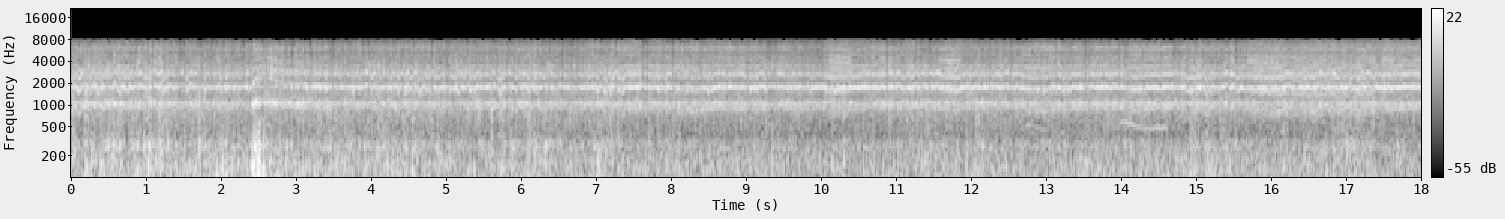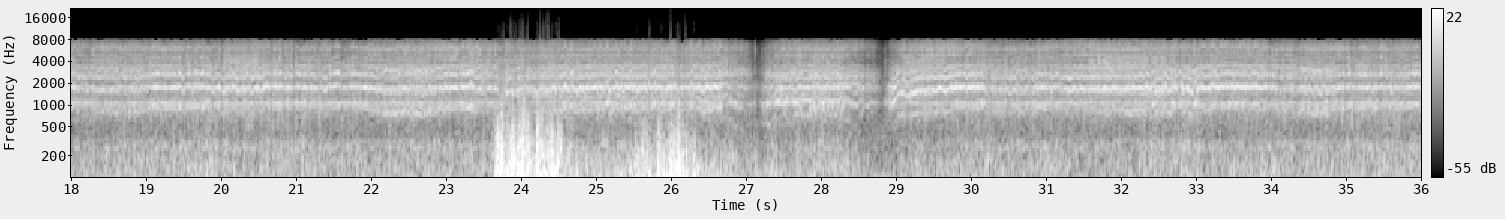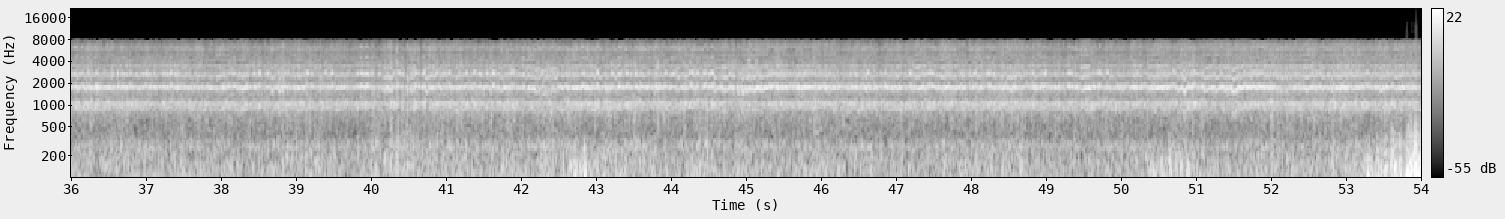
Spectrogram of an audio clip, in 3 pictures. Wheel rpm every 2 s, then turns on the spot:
220, 250, 230, 230, 230, 230, 230, 230, 220, 220, 230, 220, 200, 130, 130, 220, 220, 220, 230, 230, 230, 230, 220, 230, 230, 230, 230.
none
